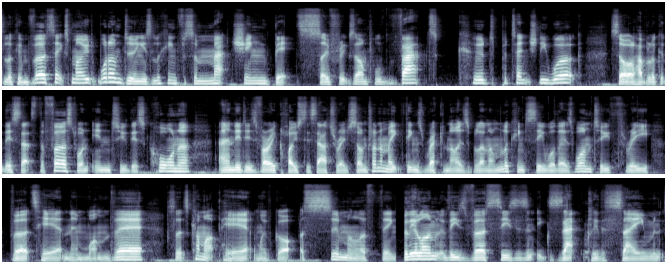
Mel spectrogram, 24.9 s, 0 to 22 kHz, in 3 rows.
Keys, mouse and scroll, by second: 0.1 scroll up 1, 0.6 shift+middle click, 1.0-1.4 scroll up 1, 1.5 shift+middle click, 1.7-2.2 scroll up 1, 2.2 shift+middle click, 2.4-2.9 shift+scroll up 1, 2.9 shift+middle click, 3.2-5.3 scroll up 1, 6.3 scroll down 1, 7.6 shift+middle click, 8.0 scroll down 1, 9.4-9.7 scroll up 1, 10.1 shift+middle click, 10.5 scroll up 1, 10.8 shift+middle click, 13.1 scroll down 1, 13.6-15.1 scroll up 1, 15.1 double click, 16.9 scroll down 1, 17.6 shift+middle click, 18.4 scroll down 1, 18.7 shift+middle click, 19.0-19.4 scroll up 1, 19.4 shift+middle click, 19.7-20.1 scroll up 1, 20.1 shift+middle click, 20.4 scroll up 1, 21.9 double click, 23.2 scroll down 1.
